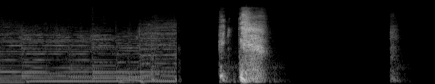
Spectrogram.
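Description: Music, then two quick sneezes in a row and a smaller third one. Sneezing.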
